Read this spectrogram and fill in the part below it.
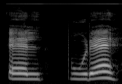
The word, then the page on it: el pure: Spanish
